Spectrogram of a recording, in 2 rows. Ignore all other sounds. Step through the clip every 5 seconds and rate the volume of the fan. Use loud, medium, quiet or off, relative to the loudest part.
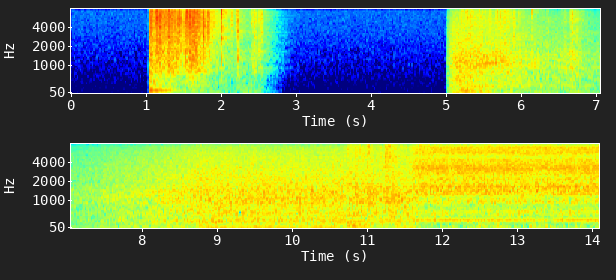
off, loud, loud.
